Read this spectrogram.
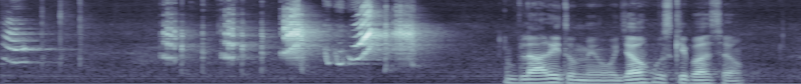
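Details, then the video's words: Pet parrot mimicking speech indoors: high squeaky whistled notes and harsh raspy squawks, followed by a run of speech-like syllables with wavering harmonics, including repeated meow-like sounds. "Mithu talk everything | Pure voice"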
